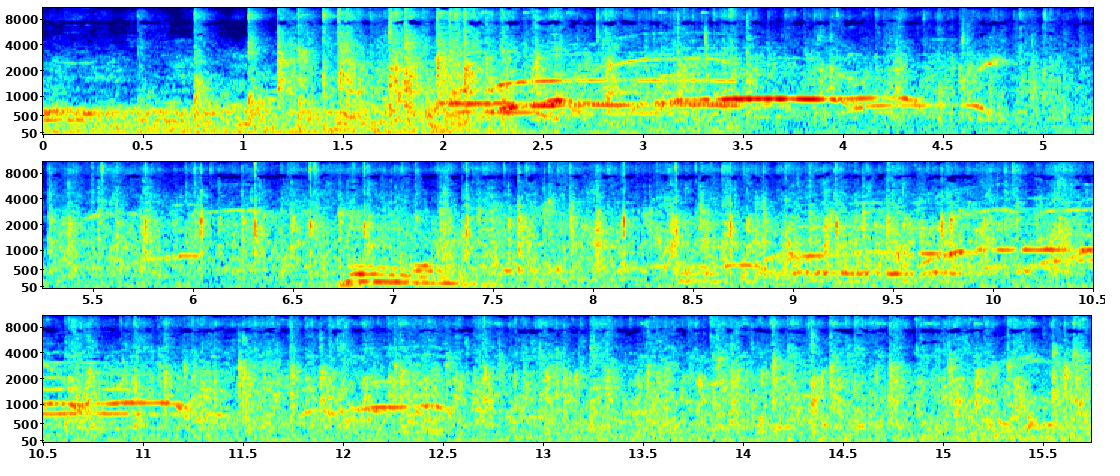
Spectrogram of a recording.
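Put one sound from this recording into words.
A crowd cheers, whistles and applauds.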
